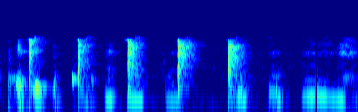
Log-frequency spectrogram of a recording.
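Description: A series of sharp hand claps during a sermon, in a steady rhythm, roughly two per second, fairly loud, with some murmuring voices mixed in beneath them.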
